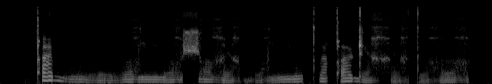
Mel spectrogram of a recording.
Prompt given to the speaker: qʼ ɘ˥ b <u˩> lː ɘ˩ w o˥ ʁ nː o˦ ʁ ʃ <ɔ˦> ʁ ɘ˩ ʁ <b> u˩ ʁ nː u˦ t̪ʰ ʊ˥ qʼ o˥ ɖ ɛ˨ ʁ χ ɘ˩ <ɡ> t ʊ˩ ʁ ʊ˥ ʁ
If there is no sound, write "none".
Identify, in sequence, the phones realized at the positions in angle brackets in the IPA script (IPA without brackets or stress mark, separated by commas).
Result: u˨, ɔ˦, b, ʁ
